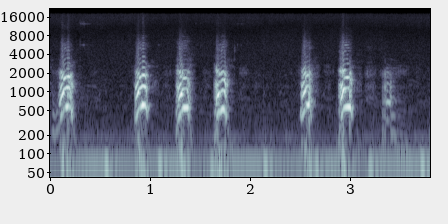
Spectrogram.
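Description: A dog barks loudly, about seven sharp barks in uneven bursts, the last one softer, with a faint low hum underneath and no talking.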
